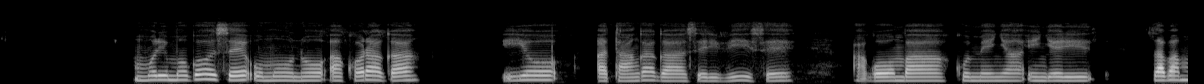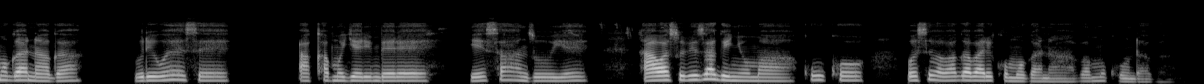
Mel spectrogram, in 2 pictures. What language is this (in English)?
Kinyarwanda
